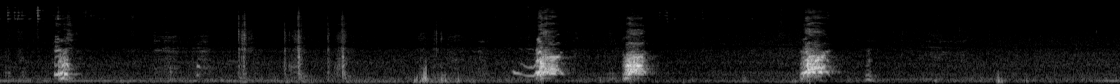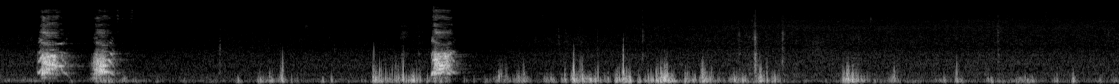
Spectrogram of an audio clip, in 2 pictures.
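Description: A dog barks in scattered single yips and short bursts over a stretch of play with a ball, interspersed with whimpers and rustling, fairly close.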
